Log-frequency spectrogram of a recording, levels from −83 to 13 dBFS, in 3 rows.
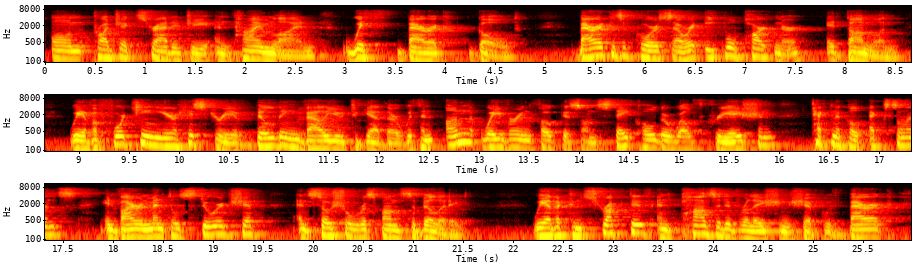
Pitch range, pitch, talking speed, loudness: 110-140 Hz, 120 Hz, 120 wpm, -19 LUFS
